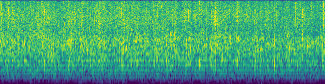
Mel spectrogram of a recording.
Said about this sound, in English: Can you clap your hands and say amen to that?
